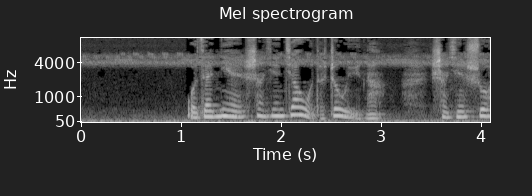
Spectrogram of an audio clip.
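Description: A young woman answers softly, close by.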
